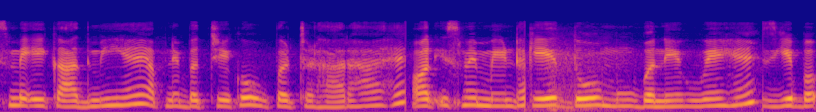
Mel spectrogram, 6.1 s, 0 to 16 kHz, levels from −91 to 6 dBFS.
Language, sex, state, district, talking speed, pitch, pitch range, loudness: Hindi, female, Jharkhand, Sahebganj, 215 wpm, 215 Hz, 195-235 Hz, -19 LUFS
